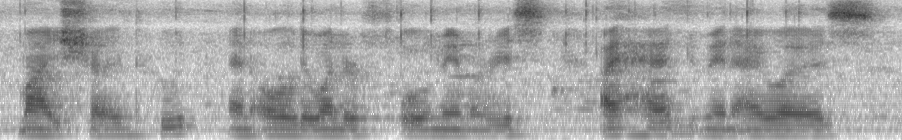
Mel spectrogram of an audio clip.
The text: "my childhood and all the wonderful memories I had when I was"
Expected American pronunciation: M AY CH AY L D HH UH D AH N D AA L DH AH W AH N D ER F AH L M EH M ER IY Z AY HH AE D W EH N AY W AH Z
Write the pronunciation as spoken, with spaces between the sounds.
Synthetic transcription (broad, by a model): M AY SH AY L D HH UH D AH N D AA L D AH W AH N D ER F AH L M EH M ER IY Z AY HH AE D W EH N AY W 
